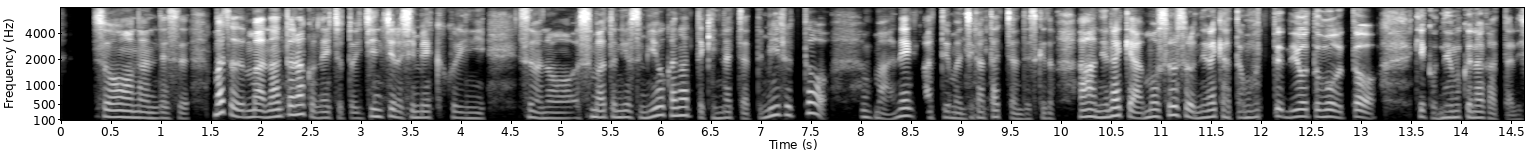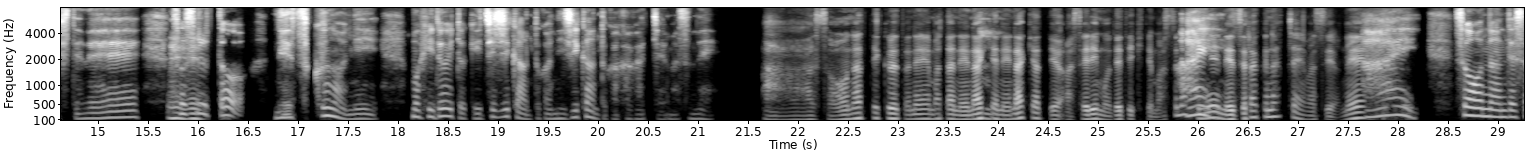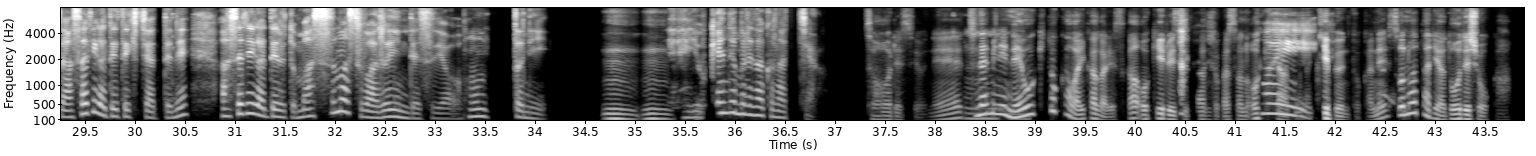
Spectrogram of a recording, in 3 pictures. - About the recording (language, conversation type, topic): Japanese, advice, 夜にスマホを見てしまって寝付けない習慣をどうすれば変えられますか？
- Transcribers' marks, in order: stressed: "寝付くのに"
